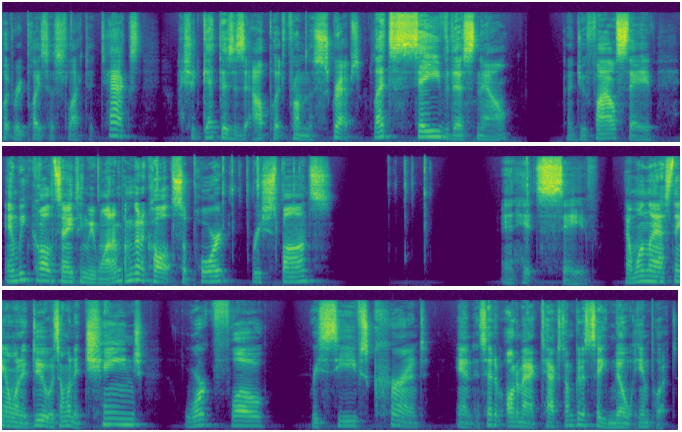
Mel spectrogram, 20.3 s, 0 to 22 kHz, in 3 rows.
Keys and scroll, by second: 7.4-11.4 typing, 11.9 Return.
